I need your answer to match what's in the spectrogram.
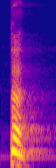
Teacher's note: the air goes in an explosive way out of my mouth. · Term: le son P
